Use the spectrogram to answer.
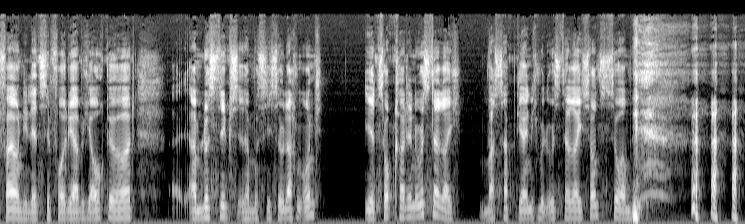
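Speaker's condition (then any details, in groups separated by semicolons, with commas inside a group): Cleft palate; has a cold at recording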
